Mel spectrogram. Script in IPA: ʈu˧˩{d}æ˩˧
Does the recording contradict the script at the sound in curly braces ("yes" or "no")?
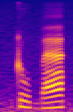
yes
